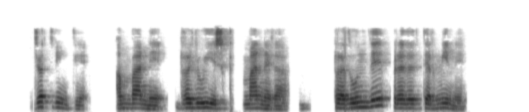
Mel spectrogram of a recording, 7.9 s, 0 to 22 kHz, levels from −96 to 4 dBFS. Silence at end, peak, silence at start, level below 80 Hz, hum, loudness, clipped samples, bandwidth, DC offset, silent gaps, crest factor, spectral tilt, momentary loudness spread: 0.95 s; -2 dBFS; 0.5 s; -58 dBFS; none; -18 LUFS; under 0.1%; 8.2 kHz; under 0.1%; 1.37-1.73 s, 2.55-2.63 s, 4.35-4.48 s, 4.67-5.01 s; 16 dB; -5 dB/octave; 13 LU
